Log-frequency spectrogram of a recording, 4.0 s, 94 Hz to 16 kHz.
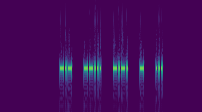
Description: Morse code, heard as a keyed tone, about 47 wpm, spaced as for 26 wpm, 700 Hz. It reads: K7CTS
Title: USA Call Signs - 3x Character Spacing - 45wpm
